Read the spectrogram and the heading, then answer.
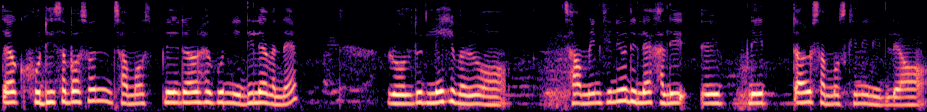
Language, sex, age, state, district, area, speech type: Assamese, female, 18-30, Assam, Sivasagar, rural, spontaneous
